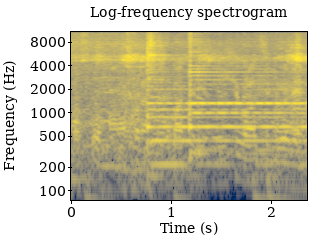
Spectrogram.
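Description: Guitar being picked and noodled, with a note ringing out from about three-quarters of a second in, over a few dull low thumps.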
